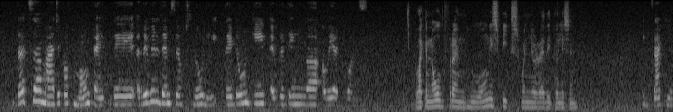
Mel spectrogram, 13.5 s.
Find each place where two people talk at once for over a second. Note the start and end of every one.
none

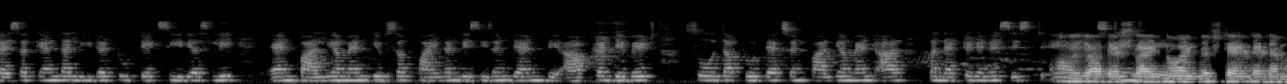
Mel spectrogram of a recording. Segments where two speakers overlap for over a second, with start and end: 10.5-11.8

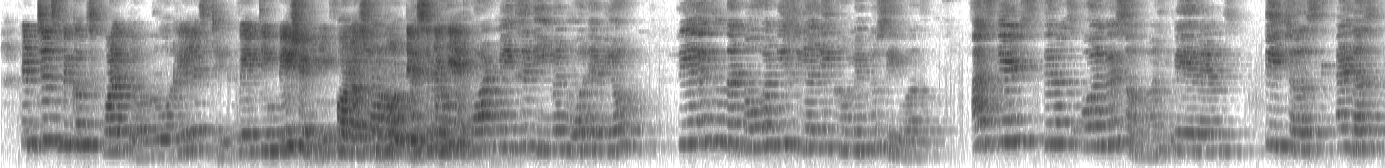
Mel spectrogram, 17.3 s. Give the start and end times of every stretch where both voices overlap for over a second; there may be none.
4.5-5.8

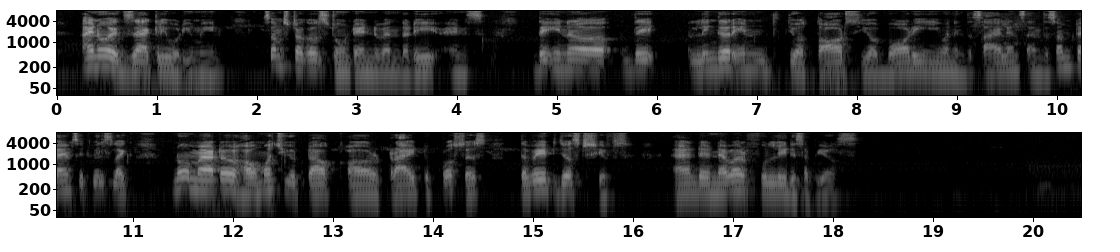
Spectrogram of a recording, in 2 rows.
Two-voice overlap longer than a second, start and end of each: none

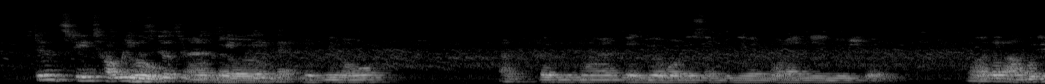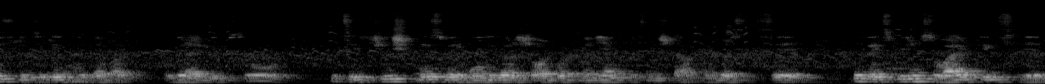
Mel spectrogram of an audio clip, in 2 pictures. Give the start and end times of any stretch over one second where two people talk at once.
1.2-2.7

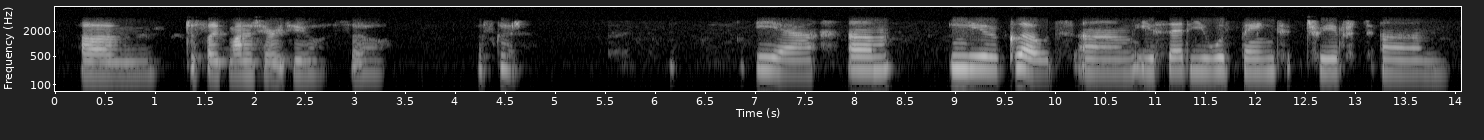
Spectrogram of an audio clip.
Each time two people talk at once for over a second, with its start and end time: none

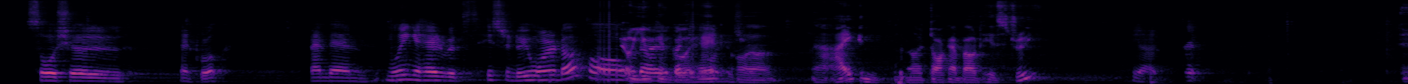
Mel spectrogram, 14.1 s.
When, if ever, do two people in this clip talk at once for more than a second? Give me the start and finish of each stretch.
6.2-7.6

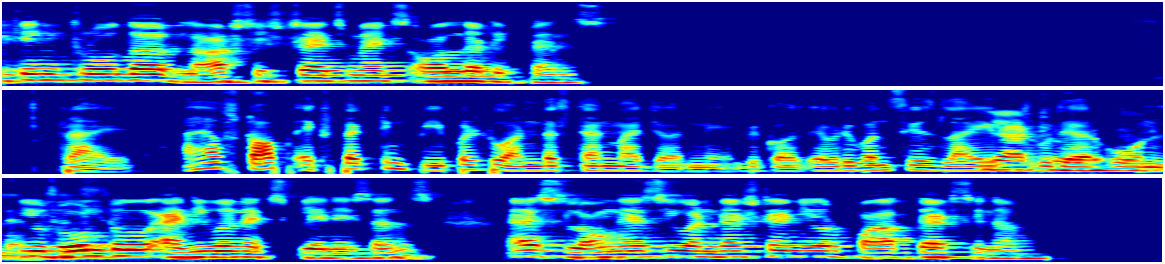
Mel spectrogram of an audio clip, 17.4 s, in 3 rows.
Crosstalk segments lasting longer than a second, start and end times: 10.7-12.1

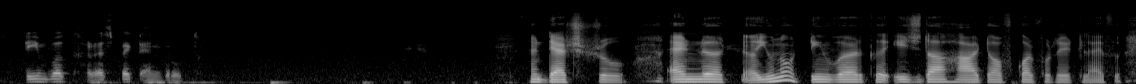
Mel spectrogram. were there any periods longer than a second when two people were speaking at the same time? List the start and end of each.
none

